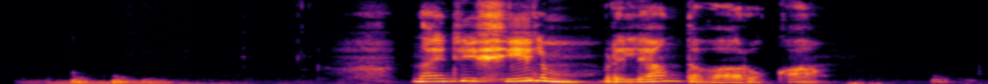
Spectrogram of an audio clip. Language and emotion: Russian, sad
